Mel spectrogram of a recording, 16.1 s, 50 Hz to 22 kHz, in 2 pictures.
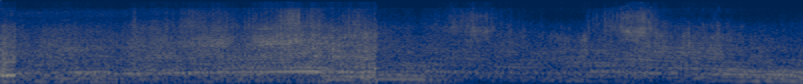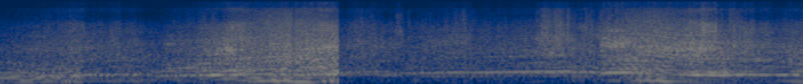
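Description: V8 Supercar race car engines roar in iRacing at Bathurst, several cars revving and shifting through gears with rising and falling pitch, loud and continuous, passing close with sharp changes as they go by.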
